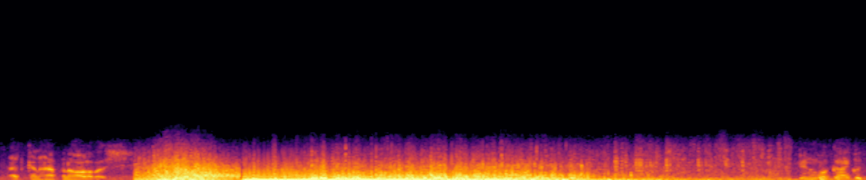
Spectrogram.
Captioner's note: explosions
